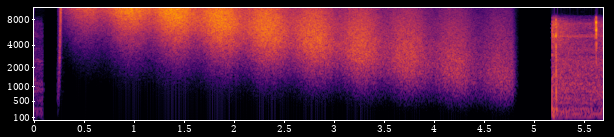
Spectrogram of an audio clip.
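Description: White noise riser in an EDM build-up, pumping down and back up in steady rhythmic swells as it ducks under a kick drum like sidechain compression, then cutting to silence before a short loud burst of music.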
